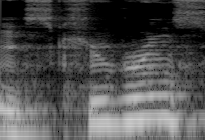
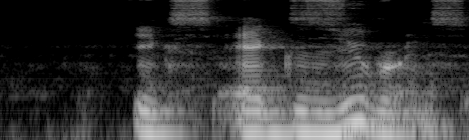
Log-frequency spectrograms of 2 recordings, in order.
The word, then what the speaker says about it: exuberance: pronounce this word again is it excuberance or um exuberance exuberance okay exuberance exuberance the quality of feeling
